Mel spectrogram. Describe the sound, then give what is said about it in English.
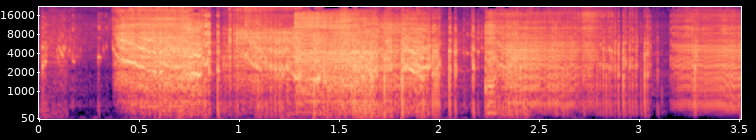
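A hot knife sizzles against water beads in a loud, harsh hiss full of crackles and creaky squeaks, breaking off briefly twice before surging back, with no voices. “For instance, I was amazed by the crazy sounds I got with the hot knife on water beads.”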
